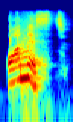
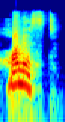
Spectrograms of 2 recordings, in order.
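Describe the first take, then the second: First: The word begins with a vowel, no h. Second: The word begins with an audible h sound. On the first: The speaker calls it right. "We pronounce it as honest" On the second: The speaker calls it wrong. "they pronounce this word as honest"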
